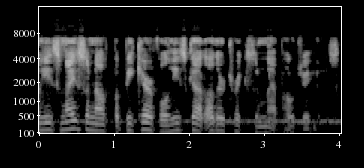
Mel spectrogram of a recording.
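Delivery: hushed, soft half-whisper. Climbing onto a companion's shoulders in a roleplay, half-whispering. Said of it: "I'm gonna whisper".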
